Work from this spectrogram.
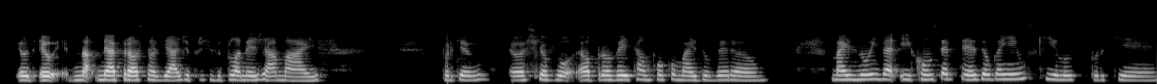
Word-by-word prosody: Eu 195 0 +4
eu 195 - +7 0.2
na 200 0 +2
minha 210 -1 +6
próxima 205 -1 +4
viagem, 195 +1 +1
eu 210 - -3
preciso 210 -1 -11
planejar 200 -1 +1
mais 180 0 -3 1.2
porque 205 +1 -2
eu 210 +3 -3 0.2
eu 195 0 +1
acho 200 0 -4
que 225 - +2
eu 210 - +2
vou 205 -2 0
eu 200 - +2
aproveitar 210 +1 +1
um 210 - -4
pouco 220 +2 -4
mais 195 -1 -1
do 205 -1 -4
verão. 195 -2 -2 0.7
Mas 215 0 +2
no 225 +1 +3
inver 235 -2 +1
e 220 0 -3
com 225 0 -1
certeza 230 -1 0
eu 230 - +2
ganhei 235 +1 +1
uns 280 +4 -8
quilos, 215 -4 -3 0.2
porque 200 -2 -6
210 Hz, 180 wpm, -21 LUFS, 200-220 Hz, 1.2 s, eu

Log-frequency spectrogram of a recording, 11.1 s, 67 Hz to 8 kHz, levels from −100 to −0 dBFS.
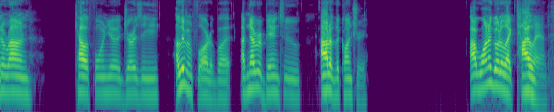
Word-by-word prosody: around 160 -3 -1 0.9
California, 155 -1 -3
Jersey. 145 0 -11 0.3
I - - 0
live 220 -2 +3
in 170 -3 -9
Florida, 130 -2 -7
but 125 +1 -12 0.2
I've 155 - -3
never 185 +1 +1
been 155 +2 -8
to 135 -2 -16 0.4
out 170 +1 +9
of 150 -5 +1
the 145 - -10
country. 135 -6 -10 2.1
I 170 - +5
wanna 195 +6 +2
go 205 -1 +2
to, 185 - +2
like, 160 -5 +2
Thailand. 140 -11 +3
150 Hz, 120 wpm, -20 LUFS, 140-165 Hz, 2.1 s, out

